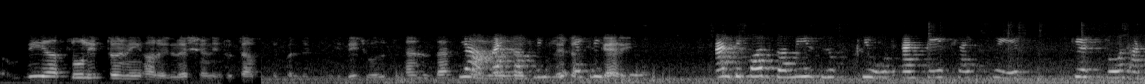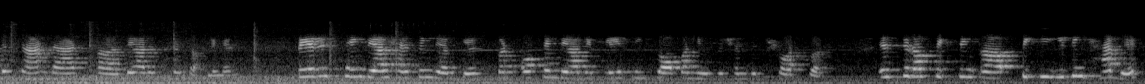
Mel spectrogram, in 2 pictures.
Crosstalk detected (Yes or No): Yes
